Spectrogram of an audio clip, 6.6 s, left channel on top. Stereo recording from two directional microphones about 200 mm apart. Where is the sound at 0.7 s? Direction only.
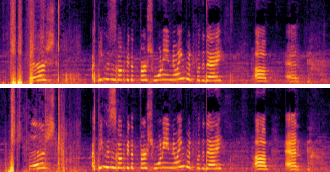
20° left (ahead or behind).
